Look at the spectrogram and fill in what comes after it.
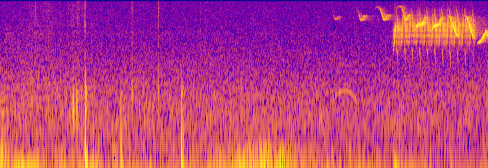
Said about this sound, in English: I think that's a yellow warbler singing.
